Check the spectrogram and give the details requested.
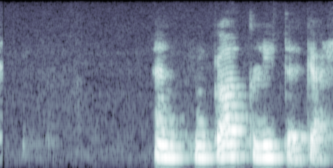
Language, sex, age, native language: Icelandic, male, 21, Icelandic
